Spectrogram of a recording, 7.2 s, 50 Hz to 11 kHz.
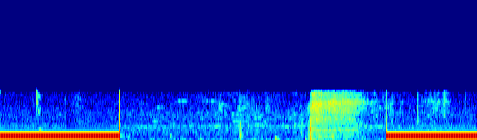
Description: Ringback tone (North America), 440 + 480 Hz.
